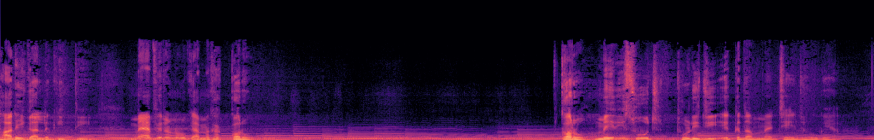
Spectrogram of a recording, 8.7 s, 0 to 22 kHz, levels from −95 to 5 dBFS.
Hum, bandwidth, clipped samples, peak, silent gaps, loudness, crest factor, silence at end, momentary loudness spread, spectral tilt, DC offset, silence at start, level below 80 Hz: none; 16 kHz; under 0.1%; 0 dBFS; none; -23 LUFS; 22 dB; 0 s; 16 LU; -5.5 dB/octave; under 0.1%; 0 s; -54 dBFS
